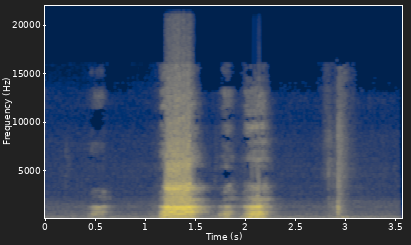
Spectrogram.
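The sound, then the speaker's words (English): A voice gives a couple of loud, rough growls imitating an ogre in robes snarling, with a fainter grunt before and a short huff after. “And it stops, and it starts growling at it, and it's like, as soon as you go through the clearing, it just looks at you in shock.”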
